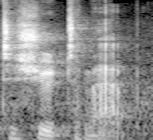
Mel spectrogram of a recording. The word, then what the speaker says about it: tisotumab: Tisotumab, we don't know. This is new. So tiso kind of sounds like tissue, like tishutumab. In fact, some may even pronounce it tishutumab.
